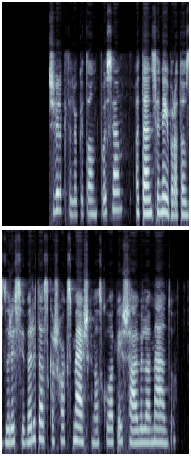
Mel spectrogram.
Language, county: Lithuanian, Panevėžys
